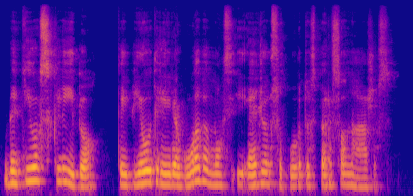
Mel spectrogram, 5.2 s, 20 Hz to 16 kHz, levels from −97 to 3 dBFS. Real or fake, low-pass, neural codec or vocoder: fake; 14.4 kHz; codec, 44.1 kHz, 3.4 kbps, Pupu-Codec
